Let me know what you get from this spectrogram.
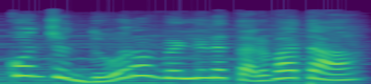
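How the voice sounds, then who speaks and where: A woman narrating a scripted children's story as an expressive storyteller. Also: extremely high pitch, moderate pace, faint music behind.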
